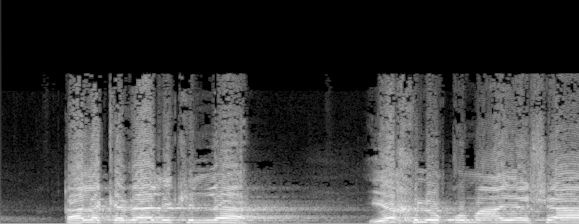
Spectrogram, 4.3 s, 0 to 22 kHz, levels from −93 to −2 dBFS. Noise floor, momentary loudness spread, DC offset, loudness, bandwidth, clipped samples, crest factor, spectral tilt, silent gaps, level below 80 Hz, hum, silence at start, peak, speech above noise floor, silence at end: -34 dBFS; 8 LU; 3%; -9 LUFS; 15 kHz; under 0.1%; 8 dB; -3 dB/octave; none; -42 dBFS; none; 0.5 s; 0 dBFS; 26 dB; 0 s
